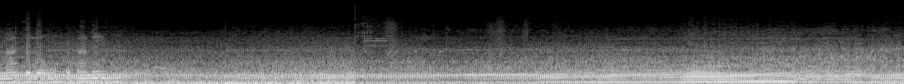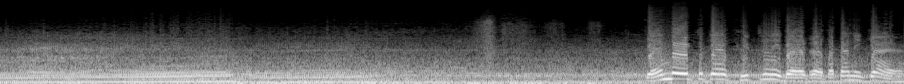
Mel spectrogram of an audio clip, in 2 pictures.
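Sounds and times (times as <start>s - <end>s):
motorcycle engine revving through gears: 2.0s - 15.2s.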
